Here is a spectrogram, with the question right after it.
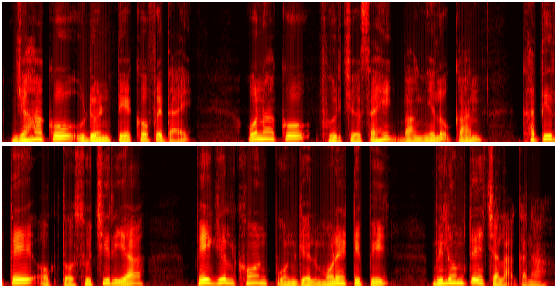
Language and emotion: Santali, neutral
